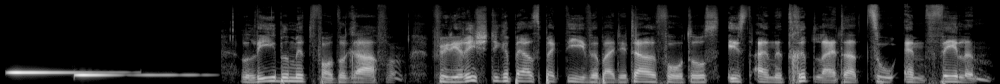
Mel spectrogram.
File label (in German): durchsage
